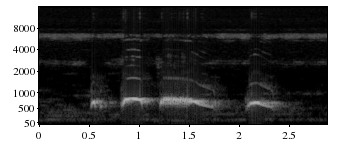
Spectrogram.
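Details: Spotted dove (tekukur, derkuku) giving its typical call: a short coo, a clearer coo, a long drawn-out mellow coo, then a final falling coo, all low and soft over a faint hum.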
